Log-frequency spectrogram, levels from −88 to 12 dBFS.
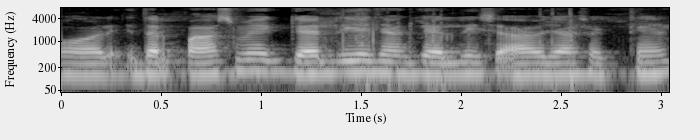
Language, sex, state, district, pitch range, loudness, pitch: Hindi, male, Bihar, West Champaran, 130-145 Hz, -17 LUFS, 140 Hz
